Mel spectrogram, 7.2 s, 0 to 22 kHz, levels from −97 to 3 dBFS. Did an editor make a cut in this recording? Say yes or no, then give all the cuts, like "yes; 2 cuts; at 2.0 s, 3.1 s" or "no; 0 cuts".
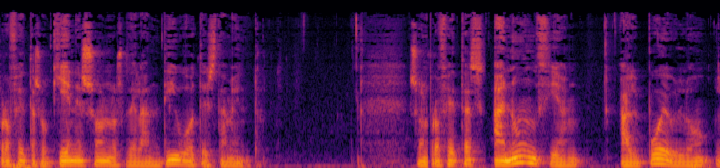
yes; 3 cuts; at 1.3 s, 4.3 s, 4.8 s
